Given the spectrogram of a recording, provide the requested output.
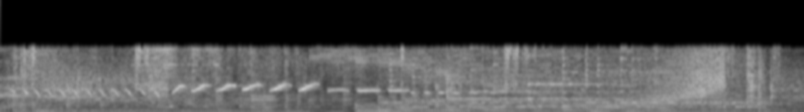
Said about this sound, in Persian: اینک مشروع خبرها با چهچهه همکارم بلبل.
